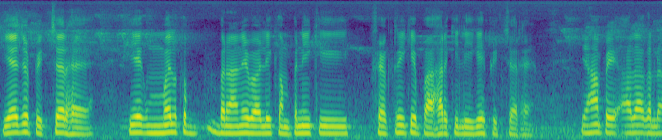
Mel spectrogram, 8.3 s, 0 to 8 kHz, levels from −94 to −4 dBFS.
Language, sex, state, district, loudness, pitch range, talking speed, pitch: Hindi, male, Chandigarh, Chandigarh, -15 LUFS, 140-165 Hz, 165 wpm, 155 Hz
